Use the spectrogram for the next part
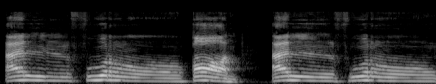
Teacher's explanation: sempurnakan domah di fa lalu ro tebal dan bibirnya dibalikin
